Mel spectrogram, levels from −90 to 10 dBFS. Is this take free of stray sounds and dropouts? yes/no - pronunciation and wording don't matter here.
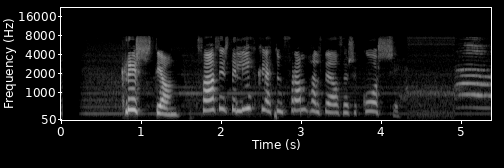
yes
